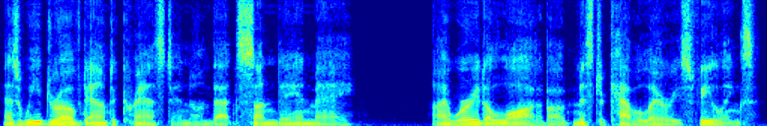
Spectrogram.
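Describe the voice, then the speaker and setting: A man narrating an audiobook story in a slow, steady, deliberate reading. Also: sits low, gravelly, dry recording, studio quality.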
